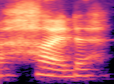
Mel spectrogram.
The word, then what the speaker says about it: Har: we chant the mantra hud it's spelled har but it sounds like hud hud hud hud and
